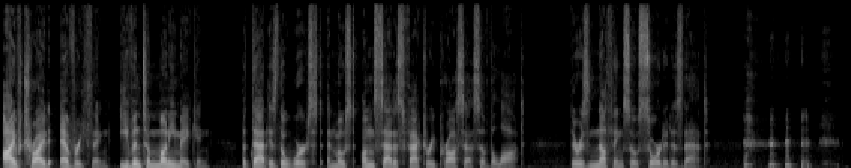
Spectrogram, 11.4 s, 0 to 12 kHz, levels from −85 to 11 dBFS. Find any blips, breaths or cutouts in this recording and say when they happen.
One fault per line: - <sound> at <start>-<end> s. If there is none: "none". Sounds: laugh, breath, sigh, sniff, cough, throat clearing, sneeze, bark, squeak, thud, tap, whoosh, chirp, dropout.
- laugh at 9.9-11.2 s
